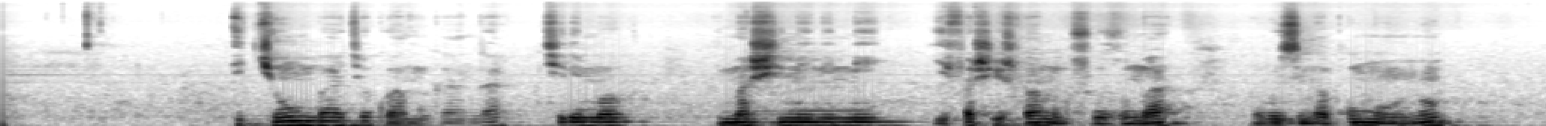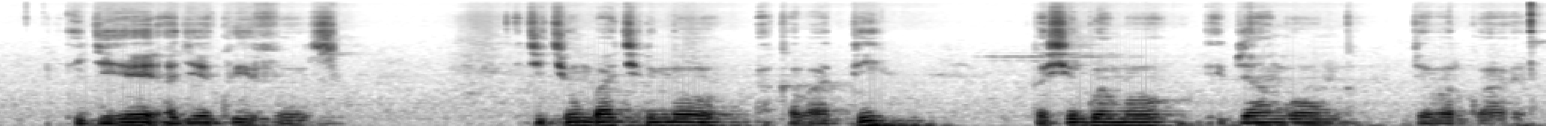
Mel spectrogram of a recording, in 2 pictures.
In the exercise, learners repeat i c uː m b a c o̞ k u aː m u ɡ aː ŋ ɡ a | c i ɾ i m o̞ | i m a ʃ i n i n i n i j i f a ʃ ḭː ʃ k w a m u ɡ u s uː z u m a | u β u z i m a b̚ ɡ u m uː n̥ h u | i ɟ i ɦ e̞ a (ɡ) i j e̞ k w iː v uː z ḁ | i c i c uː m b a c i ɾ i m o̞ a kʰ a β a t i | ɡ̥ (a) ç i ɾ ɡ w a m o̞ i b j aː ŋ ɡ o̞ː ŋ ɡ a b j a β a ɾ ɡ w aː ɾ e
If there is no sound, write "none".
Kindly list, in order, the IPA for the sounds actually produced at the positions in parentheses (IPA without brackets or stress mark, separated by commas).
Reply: ɟ, a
